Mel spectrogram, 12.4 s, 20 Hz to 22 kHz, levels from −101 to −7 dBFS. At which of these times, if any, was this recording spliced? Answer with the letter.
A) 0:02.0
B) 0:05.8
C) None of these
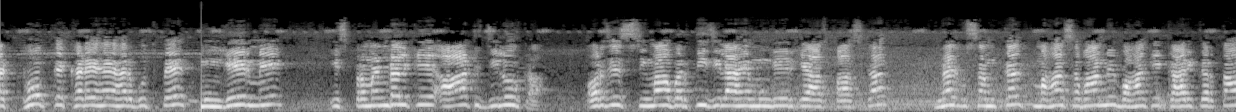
A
